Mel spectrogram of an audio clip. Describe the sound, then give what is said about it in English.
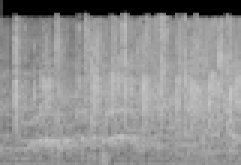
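An audience applauds, a dense, steady wash of many hands clapping that holds at an even level for the whole moment, with a faint voice briefly audible underneath. “Yeah, hold on a second. You're gonna applaud in a minute”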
